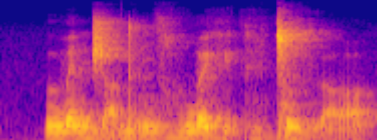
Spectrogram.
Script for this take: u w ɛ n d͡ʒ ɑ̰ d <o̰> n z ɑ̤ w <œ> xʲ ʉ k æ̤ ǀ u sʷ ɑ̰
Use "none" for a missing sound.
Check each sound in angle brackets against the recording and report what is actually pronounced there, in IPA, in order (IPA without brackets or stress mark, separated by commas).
ṵ, œ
